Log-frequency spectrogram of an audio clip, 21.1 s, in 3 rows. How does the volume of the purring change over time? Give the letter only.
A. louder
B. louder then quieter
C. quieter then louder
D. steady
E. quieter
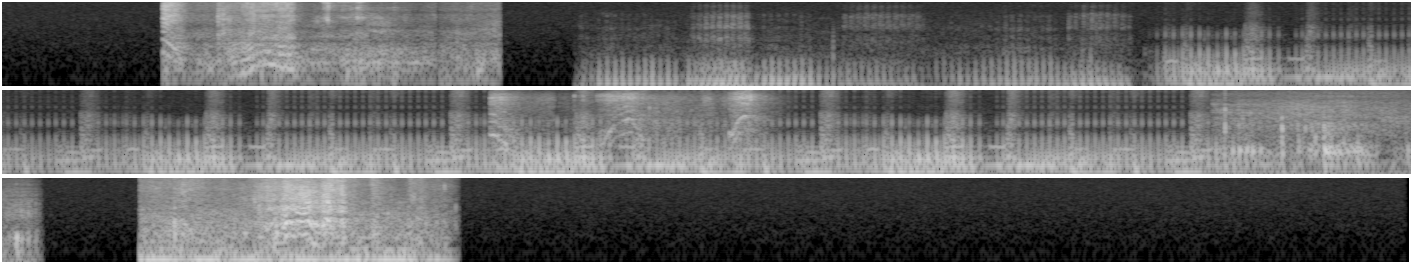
A.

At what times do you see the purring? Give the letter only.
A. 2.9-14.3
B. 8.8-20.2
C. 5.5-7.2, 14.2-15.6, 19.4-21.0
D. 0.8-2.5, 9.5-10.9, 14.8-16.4
A.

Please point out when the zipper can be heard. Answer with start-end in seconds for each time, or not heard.
0.8-2.5, 9.5-10.9, 14.8-16.4.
